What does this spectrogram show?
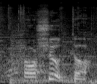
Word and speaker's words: prosciutto: Prosciutto. Prosciutto. They gotta say it like that. It's not prosciutto, it's prosciutto.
